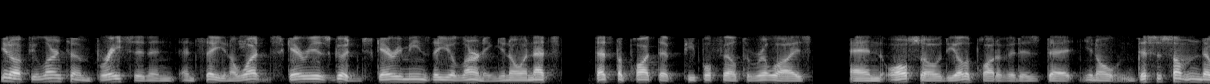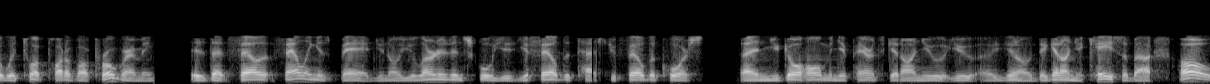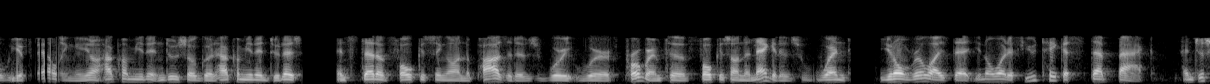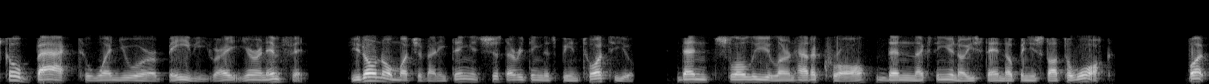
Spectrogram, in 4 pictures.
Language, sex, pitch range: English, male, 95-115 Hz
